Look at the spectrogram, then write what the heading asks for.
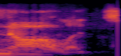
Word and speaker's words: New Orleans: You basically have to pronounce New Orleans like you're both drunk and you've forgotten half the letters in the alphabet.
